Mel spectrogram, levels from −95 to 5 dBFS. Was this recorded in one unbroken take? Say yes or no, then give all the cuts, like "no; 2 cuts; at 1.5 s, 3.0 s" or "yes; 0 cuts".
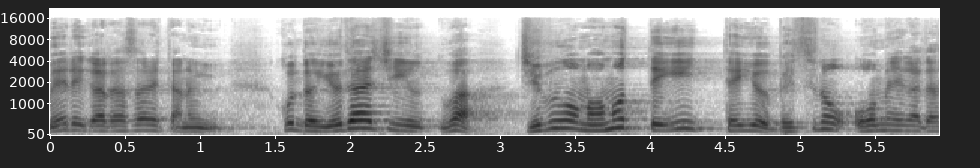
yes; 0 cuts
